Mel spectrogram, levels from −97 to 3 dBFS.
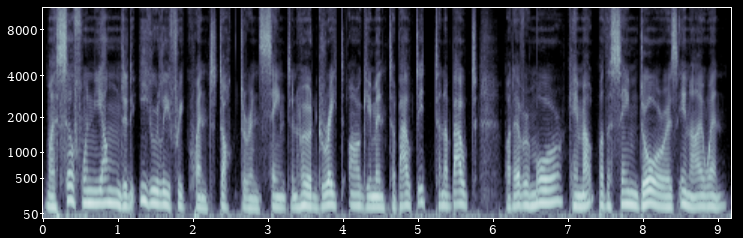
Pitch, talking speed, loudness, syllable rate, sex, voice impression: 135 Hz, 190 wpm, -19 LUFS, 4.9 syllables/s, male, masculine, slightly young, slightly adult-like, slightly relaxed, slightly weak, slightly bright, slightly soft, clear, fluent, cool, intellectual, slightly refreshing, sincere, calm, friendly, reassuring, slightly unique, slightly wild, slightly sweet, very lively, kind, slightly intense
